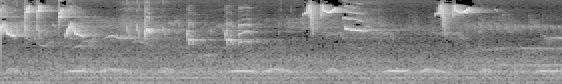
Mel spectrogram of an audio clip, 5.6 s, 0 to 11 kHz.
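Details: A song thrush sings in a garden in Szalkszentmárton, Hungary, at 06:15 on 10 April 2021, giving loud, varied phrases of sharp whistles, chirps and rapid notes in short bursts, with a softer repeated cooing in the background.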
